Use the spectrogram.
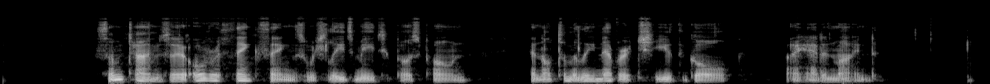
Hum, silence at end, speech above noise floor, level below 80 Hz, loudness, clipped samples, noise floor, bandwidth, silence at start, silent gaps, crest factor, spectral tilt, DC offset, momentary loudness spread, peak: none; 0.2 s; 57 dB; -60 dBFS; -22 LUFS; under 0.1%; -79 dBFS; 9.6 kHz; 1 s; none; 20 dB; -5.5 dB/octave; under 0.1%; 11 LU; -2 dBFS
